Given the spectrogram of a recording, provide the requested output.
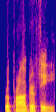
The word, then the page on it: Reprography: American English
